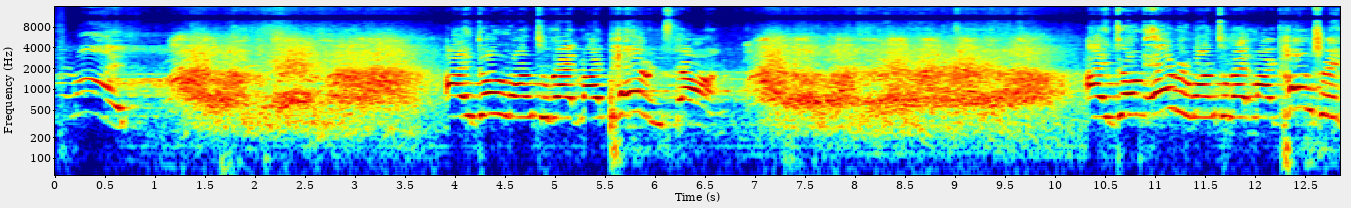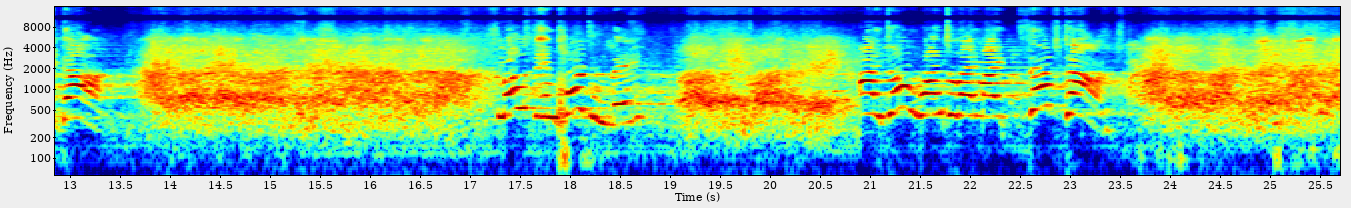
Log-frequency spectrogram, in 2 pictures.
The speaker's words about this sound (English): Listen as Chinese students practice their English by screaming it.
